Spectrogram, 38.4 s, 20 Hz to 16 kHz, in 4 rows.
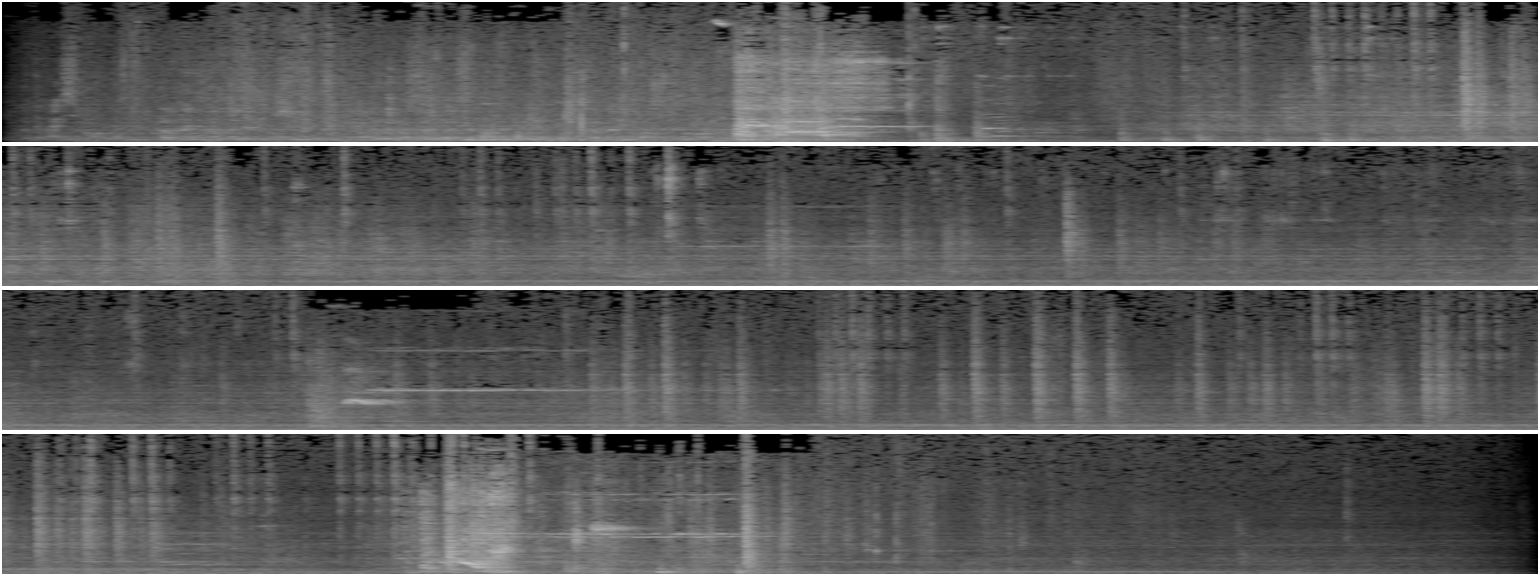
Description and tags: Elevator university2
Lomonosov Moscow State University
inside, open, close, russia, opening, machine, elevator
